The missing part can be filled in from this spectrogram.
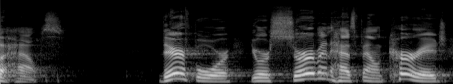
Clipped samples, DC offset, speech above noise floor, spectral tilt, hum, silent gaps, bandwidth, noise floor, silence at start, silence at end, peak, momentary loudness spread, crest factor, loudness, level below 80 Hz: under 0.1%; under 0.1%; 49 dB; -4.5 dB/octave; none; none; 15 kHz; -69 dBFS; 0 s; 0.1 s; -2 dBFS; 12 LU; 18 dB; -19 LUFS; -86 dBFS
